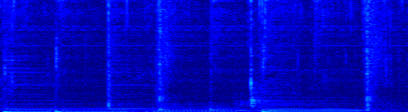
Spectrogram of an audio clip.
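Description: Background music with held tones and a steady, soft beat.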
